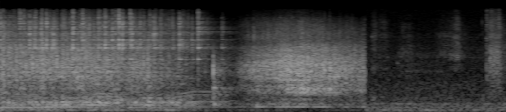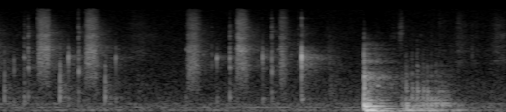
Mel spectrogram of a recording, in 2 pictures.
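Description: Clay pebbles poured from a plastic scoop into a glass vase, a dense rattle for about the first second and a half, then a short rustle. After that come scattered light clicks as pruning shears are handled, and one heavier knock about six and a half seconds in.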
